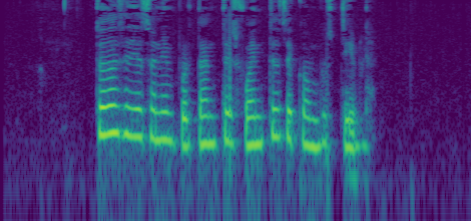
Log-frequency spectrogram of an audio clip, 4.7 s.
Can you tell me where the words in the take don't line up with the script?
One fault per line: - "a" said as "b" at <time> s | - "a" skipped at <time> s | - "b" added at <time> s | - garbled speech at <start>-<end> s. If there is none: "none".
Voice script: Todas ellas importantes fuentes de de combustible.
- "son" added at 1.4 s
- "de" skipped at 2.9 s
